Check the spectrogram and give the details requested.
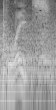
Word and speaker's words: grates: these These are called grates grates it's spelled differently than great but it has the same pronunciation these are greates Kevin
